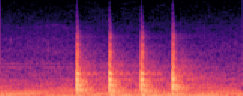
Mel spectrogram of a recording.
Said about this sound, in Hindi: दरवाजा खोलो अजय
